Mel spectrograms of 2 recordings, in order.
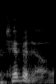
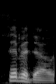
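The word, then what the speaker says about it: Thibodeau: be a uh or I'm sorry, Thibido is how that's pronounced, but his nickname is Tibs, which doesn't make any sense to anybody.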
